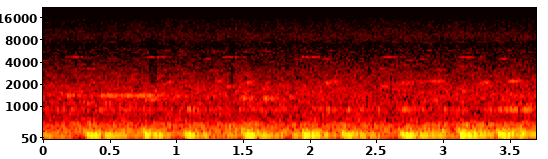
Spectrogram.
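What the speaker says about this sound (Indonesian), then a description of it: "Itu kayak suara detak jantung, denyut jantung di dada." Rhythmic low throbbing pulses in pairs like a heartbeat, repeating steadily about every half second, close and fairly loud with a faint hum beneath.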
